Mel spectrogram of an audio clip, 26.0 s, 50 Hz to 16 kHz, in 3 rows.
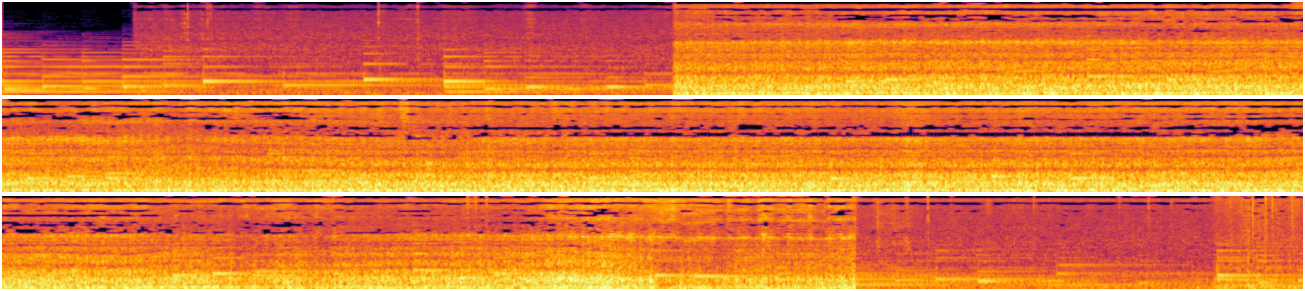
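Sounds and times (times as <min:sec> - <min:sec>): gas torch flame rushing: 0:04.4 - 0:23.1.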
